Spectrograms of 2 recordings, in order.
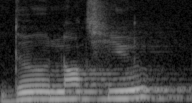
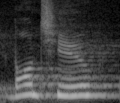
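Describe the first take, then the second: First: The tag is said in full, uncontracted. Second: The tag is said in contracted form. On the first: The speaker calls it wrong. "it's like of lagging... It's not fluent" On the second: The speaker calls it right. "So more fluent is saying"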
